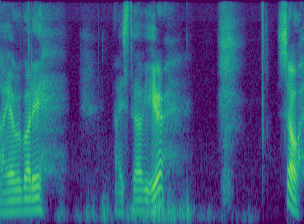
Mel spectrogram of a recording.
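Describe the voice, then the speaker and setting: A man with a southern Swedish accent speaks at a moderate pace, his medium pitch showing ordinary variation. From southern Sweden. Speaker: permaculture designer. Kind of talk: casual talk to camera. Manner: halting.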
